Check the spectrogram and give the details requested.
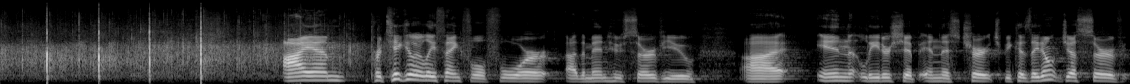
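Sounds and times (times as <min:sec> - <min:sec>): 
hand claps from a church congregation: 0:00.0 - 0:03.8
faint steady hiss: 0:00.0 - 0:11.2
speech: 0:02.8 - 0:11.2.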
